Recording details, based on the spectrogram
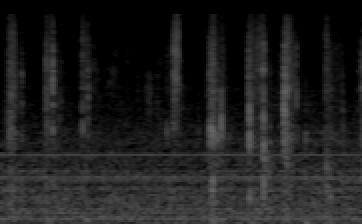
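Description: Tarot cards are shuffled for a reading in a quiet room, giving a string of soft, irregular riffling bursts and papery flicks over a low, steady background hiss.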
